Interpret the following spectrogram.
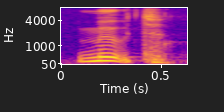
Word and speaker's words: Moed: By the way, is it pronounced Moed? Moot. Moot.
